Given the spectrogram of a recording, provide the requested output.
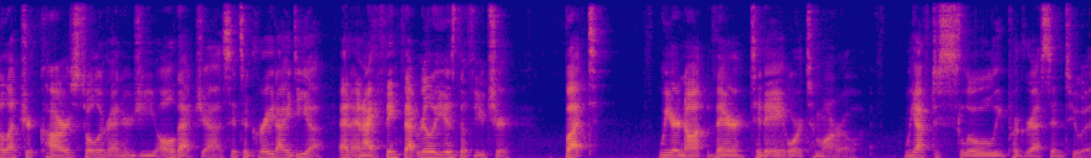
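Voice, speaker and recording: In a Western Canadian accent, a man speaks at a moderate pace. His tone is bright and sharp, and his intonation is flat and monotone. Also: medium pitch for a man. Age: 20s. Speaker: podcast host. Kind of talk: casual interview chat. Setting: at guest's business premises.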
